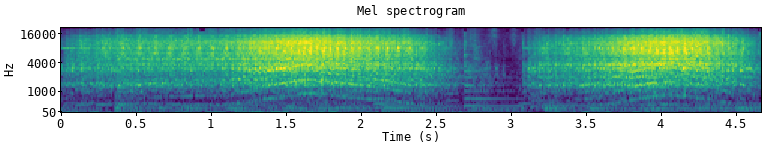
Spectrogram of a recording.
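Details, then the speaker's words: Traxxas Slash Ultimate RC after motor mount replacement (7460A mount, bearing adapter, spur gear, O-ring), test run: electric motor whine rising and falling smoothly with throttle, no center driveshaft rattle or clatter. Normal drivetrain run. "everything seems to be running right"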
